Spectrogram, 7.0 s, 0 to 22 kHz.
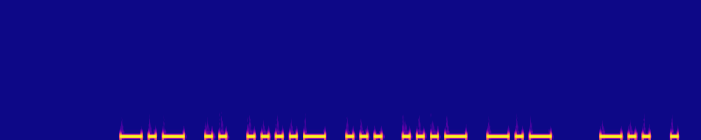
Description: Morse code, heard as a keyed tone, about 17 wpm, 700 Hz. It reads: KI4SVK DE
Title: USA Callsign DE Callsign - 6 Characters - 17wpm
